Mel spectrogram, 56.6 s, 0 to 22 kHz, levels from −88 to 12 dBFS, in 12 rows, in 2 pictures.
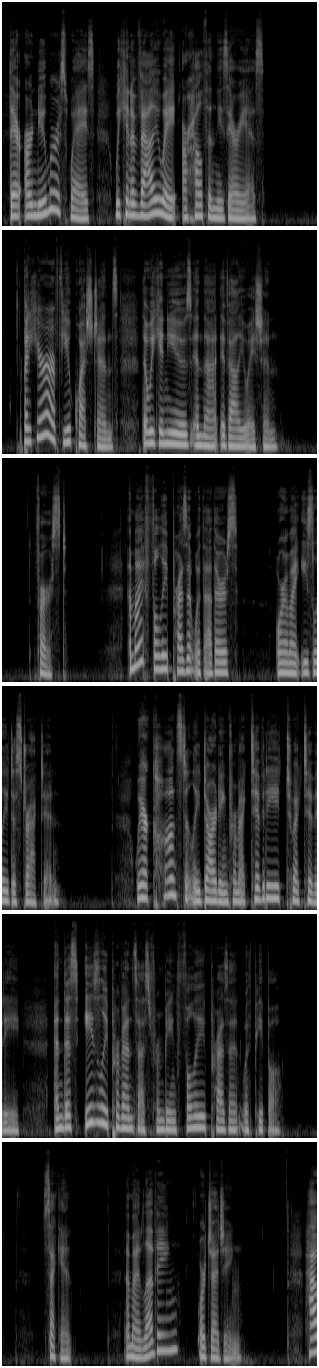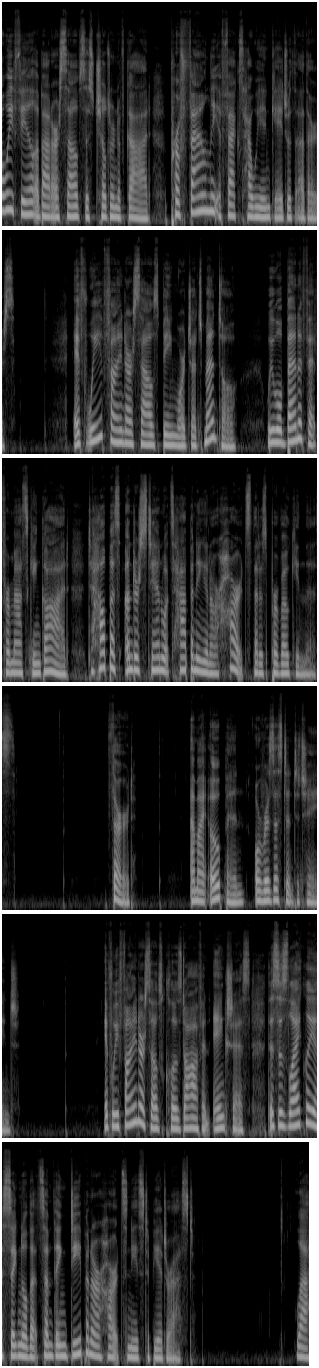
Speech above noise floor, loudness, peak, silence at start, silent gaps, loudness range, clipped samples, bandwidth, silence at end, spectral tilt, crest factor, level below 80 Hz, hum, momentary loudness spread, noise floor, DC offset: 43 dB; -30 LUFS; -12 dBFS; 0.1 s; none; 6 LU; under 0.1%; 17.5 kHz; 0 s; -5 dB/octave; 18 dB; -60 dBFS; none; 9 LU; -72 dBFS; under 0.1%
